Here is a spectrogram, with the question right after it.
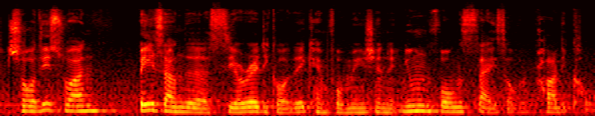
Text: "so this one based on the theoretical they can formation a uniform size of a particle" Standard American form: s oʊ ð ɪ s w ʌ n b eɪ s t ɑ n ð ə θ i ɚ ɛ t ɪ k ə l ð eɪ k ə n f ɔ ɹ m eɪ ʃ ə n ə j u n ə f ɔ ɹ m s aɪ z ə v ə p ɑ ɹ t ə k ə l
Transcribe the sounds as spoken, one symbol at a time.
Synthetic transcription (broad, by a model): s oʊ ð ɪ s w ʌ n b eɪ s ɑ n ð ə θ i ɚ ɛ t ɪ k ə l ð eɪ k ə n f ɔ m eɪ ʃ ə n ə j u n f ɔ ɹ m s aɪ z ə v ə p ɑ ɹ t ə k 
